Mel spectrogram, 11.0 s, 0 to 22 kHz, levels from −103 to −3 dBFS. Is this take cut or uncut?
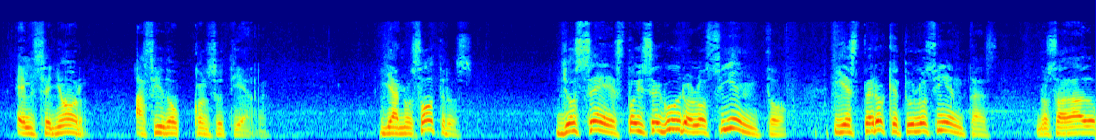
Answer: cut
